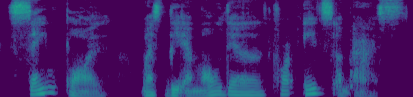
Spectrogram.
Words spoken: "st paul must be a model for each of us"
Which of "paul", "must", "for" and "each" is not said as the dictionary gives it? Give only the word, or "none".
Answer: each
